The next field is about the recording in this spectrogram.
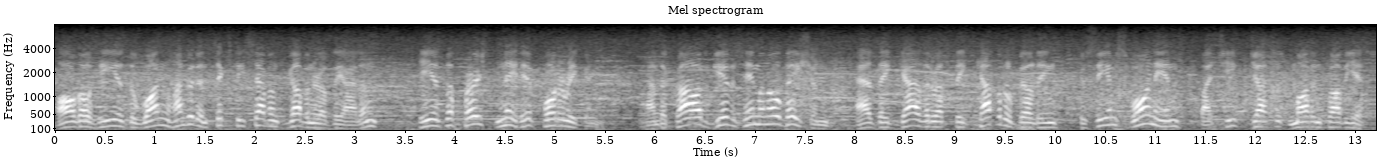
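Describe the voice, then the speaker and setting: American male newsreel narrator, 1940s, slightly high voice, declamatory, muffled old soundtrack. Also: lively intonation, fairly quick, background noise. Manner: formal, declamatory announcer delivery. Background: music.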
